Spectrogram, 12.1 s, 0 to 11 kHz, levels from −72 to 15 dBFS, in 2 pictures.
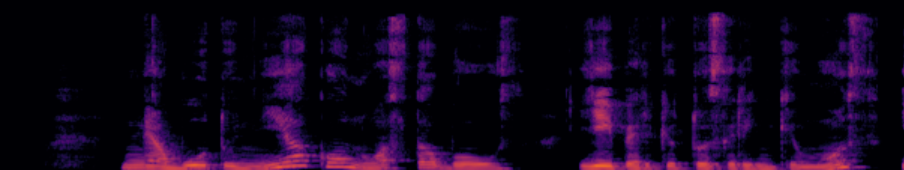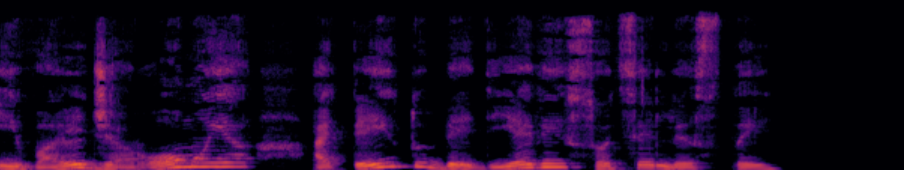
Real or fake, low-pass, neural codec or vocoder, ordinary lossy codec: real; 9.9 kHz; none; AAC, 48 kbps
